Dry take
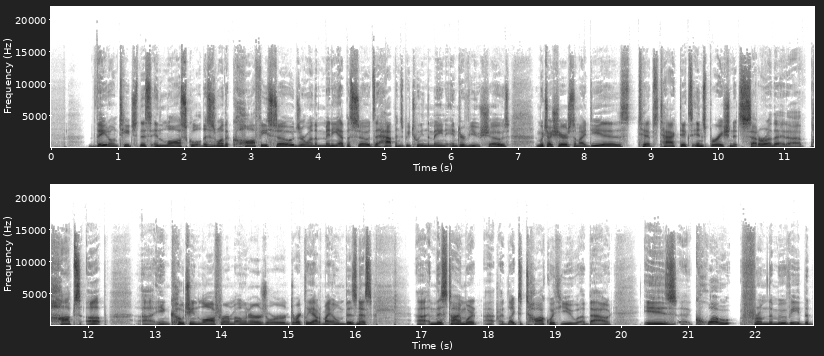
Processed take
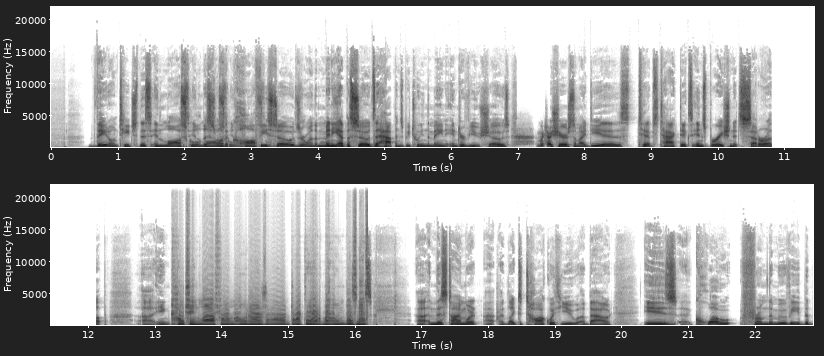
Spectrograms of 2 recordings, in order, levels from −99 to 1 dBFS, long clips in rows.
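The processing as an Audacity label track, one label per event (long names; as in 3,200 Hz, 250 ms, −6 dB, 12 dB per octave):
1.400000	2.150000	delay throw 570 ms, feedback 45%, level −6 dB
4.010000	5.030000	clip gain +5.5 dB
6.970000	7.490000	loudspeaker in its box 360–2,400 Hz, peaks and dips at 360 Hz −8 dB, 560 Hz +8 dB, 960 Hz +8 dB, 1,600 Hz +10 dB
10.800000	12.120000	silence
13.190000	16.190000	lower of the sound and its delayed copy delay 1 ms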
